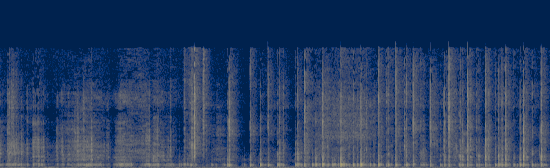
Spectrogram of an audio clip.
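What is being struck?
Plastic desk telephone base.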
